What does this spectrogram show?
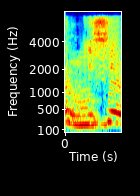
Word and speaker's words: niche: Actually ये जो word है NICHES, इसको नेस, नीशे, निके कई प्रकार से प्रोनाउंस करते हैं, लेकिन इसका हिंदी जो है वो निकेत होता है। हम इसको नीशे बोलेंगे, नीशे करके इसको प्रोनाउंस किया जाता है।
